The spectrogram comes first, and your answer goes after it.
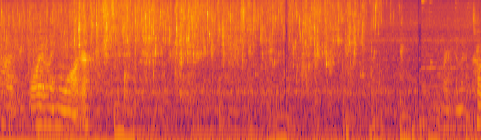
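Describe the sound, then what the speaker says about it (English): Boiling water pours steadily into a pot of cooking chicken with cassareep, a rushing, gurgling splash under a low background hum and a few faint clinks. "And I'll add boiling water."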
